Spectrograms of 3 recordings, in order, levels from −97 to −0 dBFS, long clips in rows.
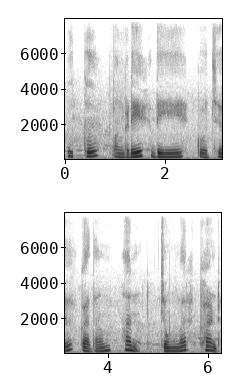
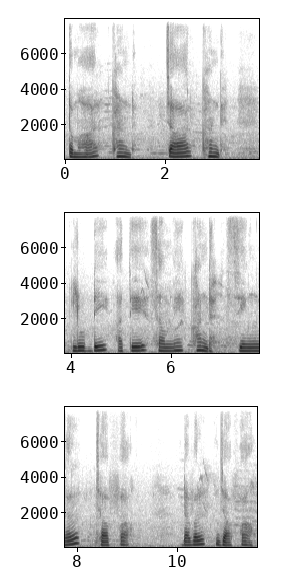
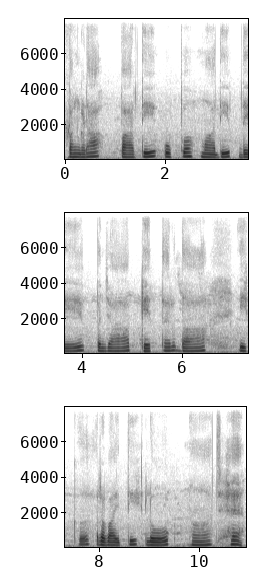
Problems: constant background noise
